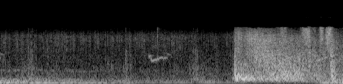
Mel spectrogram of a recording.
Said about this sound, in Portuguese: Agora foi. Tiro na cabeça.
